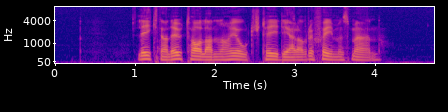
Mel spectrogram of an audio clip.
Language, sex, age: Swedish, male, 44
